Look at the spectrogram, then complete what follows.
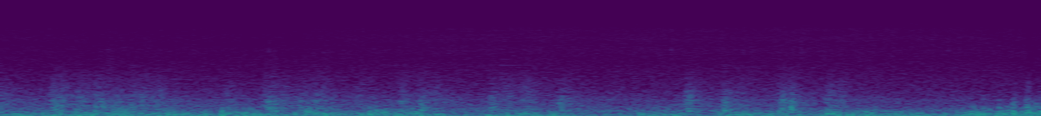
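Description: Wind buffeting the microphone: a continuous low rumble that rises and falls in uneven gusts.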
